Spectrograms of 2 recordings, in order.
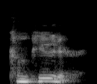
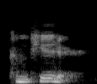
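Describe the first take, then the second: First: The first vowel is a reduced schwa sound. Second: The same.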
